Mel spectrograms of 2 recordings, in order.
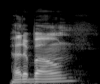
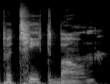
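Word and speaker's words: Petitbon: Pettibone. Yeah, I think he was kind of a given that most of us knew from modern NFL times. Look at that. Not petite bone.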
